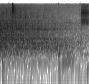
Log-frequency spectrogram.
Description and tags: Pillar Drill Shutoff
Mechanical, Machinery, Buzz, medium, machine, motor, electric, Factory, high, engine, Industrial, Rev, low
